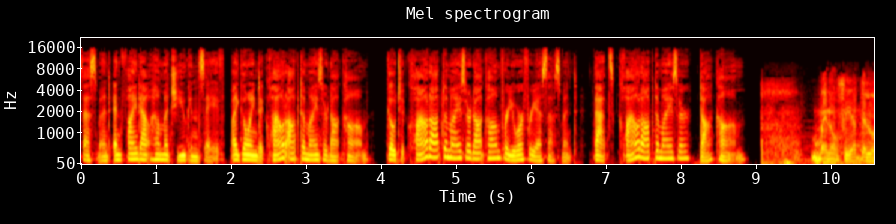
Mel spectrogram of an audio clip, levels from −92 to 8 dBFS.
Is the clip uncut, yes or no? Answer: yes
